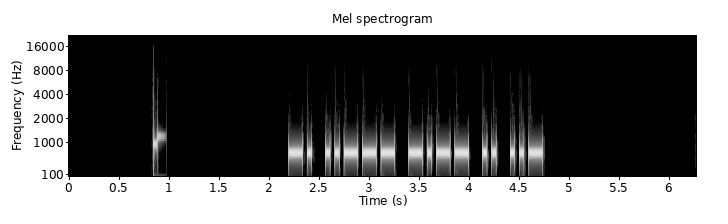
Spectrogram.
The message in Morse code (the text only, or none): N2YIU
